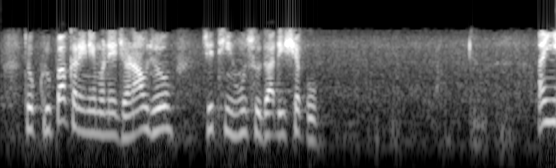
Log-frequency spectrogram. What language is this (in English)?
Gujarati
